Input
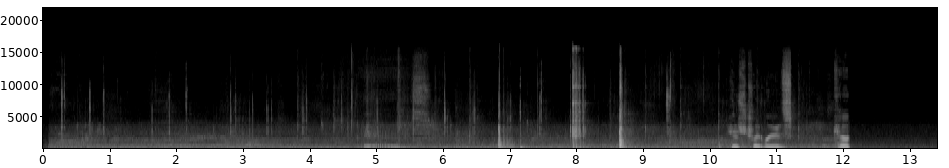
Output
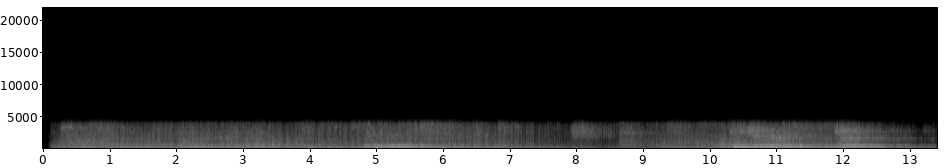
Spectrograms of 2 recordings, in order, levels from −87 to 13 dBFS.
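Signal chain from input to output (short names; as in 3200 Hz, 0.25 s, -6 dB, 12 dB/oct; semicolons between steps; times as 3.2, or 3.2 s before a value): high shelf 2000 Hz +4 dB; compressor 16:1, threshold -38 dBFS, peak gain reduction 23.5 dB; crossover distortion -46 dBFS; 6.66–9.07 ladder low-pass 5900 Hz, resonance 75%; reverse bouncing-ball echo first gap 0.1 s, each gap 1.5×, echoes 5; reverb RT60 2.7 s, pre-delay 4 ms, DRR -14.5 dB; stuck buffer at 1.76/9.81, samples 2048, times 5; gain -3 dB; Opus 8 kbps 48000 Hz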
